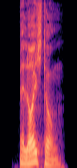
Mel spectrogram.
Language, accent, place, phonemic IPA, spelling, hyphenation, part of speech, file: German, Germany, Berlin, /bəˈlɔɪ̯çtʊŋ/, Beleuchtung, Be‧leuch‧tung, noun, De-Beleuchtung.ogg
- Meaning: lighting, illumination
